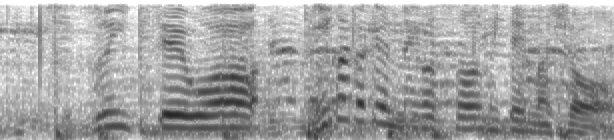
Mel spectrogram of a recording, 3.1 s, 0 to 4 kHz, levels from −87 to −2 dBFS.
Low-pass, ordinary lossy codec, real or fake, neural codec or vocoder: 3.6 kHz; none; fake; vocoder, 22.05 kHz, 80 mel bands, Vocos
